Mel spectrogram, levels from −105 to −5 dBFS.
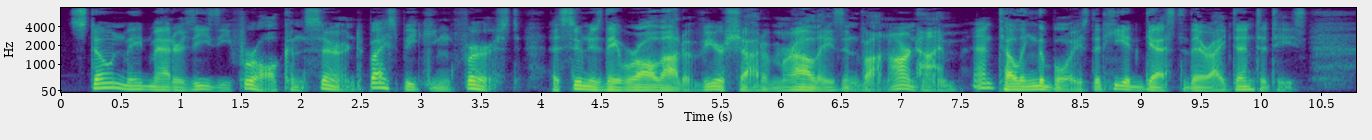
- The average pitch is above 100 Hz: No, very low, 95 Hz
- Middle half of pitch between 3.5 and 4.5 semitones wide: Yes, average, 4.2 semitones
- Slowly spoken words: No, average, 185 wpm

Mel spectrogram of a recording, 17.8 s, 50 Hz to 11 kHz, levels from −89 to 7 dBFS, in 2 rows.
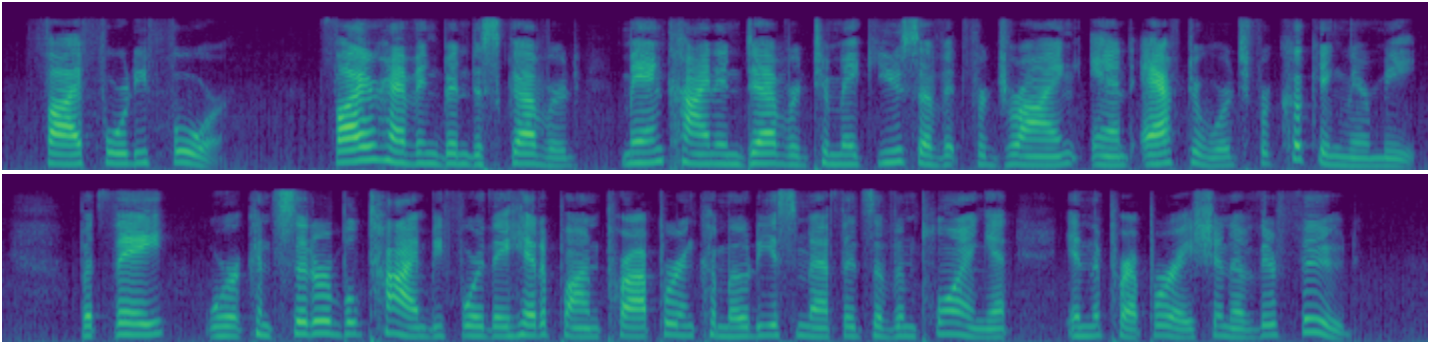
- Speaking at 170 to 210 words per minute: No, average, 145 wpm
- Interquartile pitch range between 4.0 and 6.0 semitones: No, average, 2.9 semitones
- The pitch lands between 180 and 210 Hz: Yes, medium, 185 Hz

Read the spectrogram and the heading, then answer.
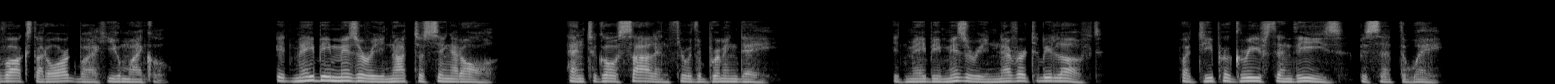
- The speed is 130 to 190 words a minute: Yes, average, 145 wpm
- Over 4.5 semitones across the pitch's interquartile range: No, average, 3.7 semitones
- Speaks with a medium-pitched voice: No, low, 130 Hz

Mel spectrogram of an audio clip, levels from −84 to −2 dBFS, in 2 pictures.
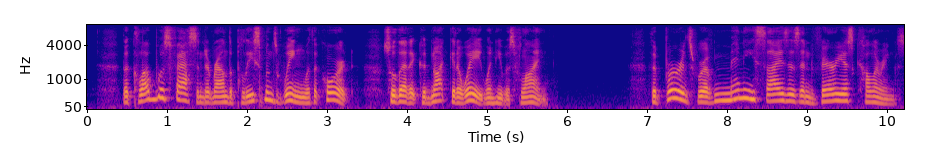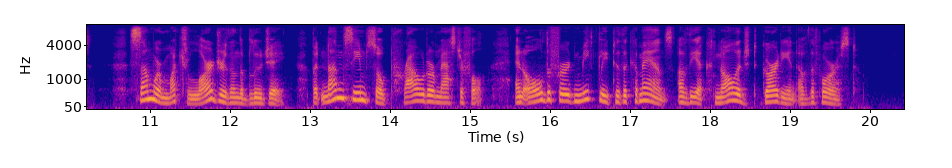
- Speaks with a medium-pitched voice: Yes, medium, 175 Hz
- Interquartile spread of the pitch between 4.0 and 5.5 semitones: Yes, average, 5.1 semitones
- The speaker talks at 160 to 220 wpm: Yes, average, 175 wpm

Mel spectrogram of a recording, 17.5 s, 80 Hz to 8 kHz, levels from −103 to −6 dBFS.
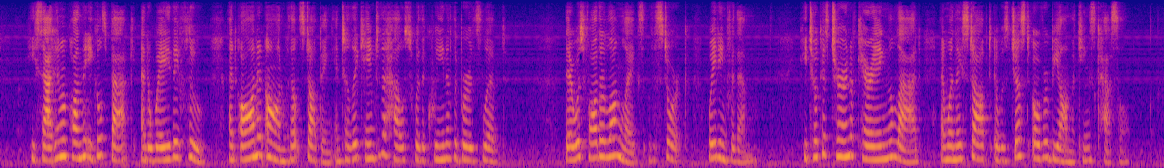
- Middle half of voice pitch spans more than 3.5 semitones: No, average, 3.2 semitones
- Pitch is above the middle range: Yes, high, 235 Hz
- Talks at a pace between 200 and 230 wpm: Yes, fast, 205 wpm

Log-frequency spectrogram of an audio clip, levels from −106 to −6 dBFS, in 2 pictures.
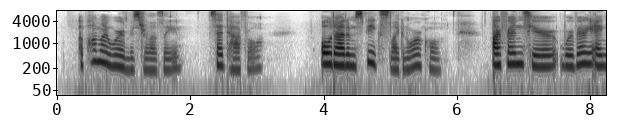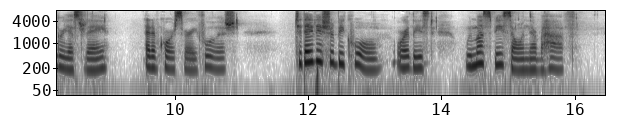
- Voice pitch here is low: No, high, 225 Hz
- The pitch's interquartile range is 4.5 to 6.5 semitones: Yes, average, 5.3 semitones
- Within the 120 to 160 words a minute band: Yes, average, 145 wpm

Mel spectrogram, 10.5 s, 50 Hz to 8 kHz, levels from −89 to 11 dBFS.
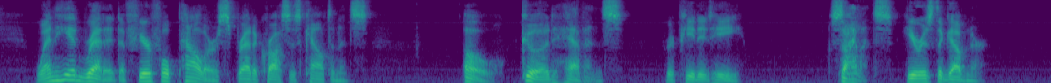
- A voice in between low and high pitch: No, very low, 95 Hz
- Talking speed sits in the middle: No, slow, 125 wpm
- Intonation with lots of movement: Yes, wide, 8.4 semitones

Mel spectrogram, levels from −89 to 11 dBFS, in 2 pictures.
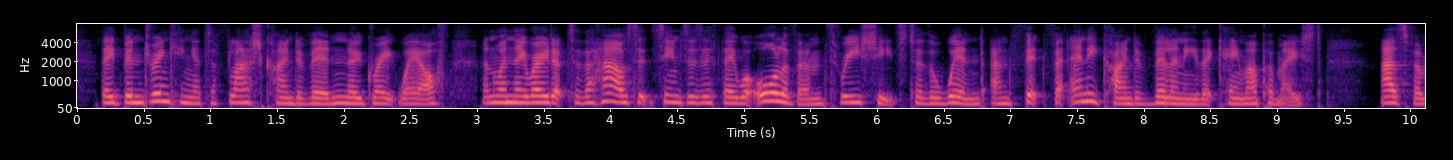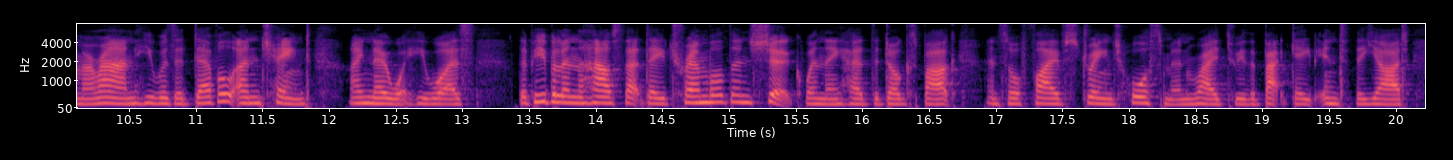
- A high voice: Yes, high, 200 Hz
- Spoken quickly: Yes, fast, 250 wpm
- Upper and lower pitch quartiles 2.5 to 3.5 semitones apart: Yes, average, 3.2 semitones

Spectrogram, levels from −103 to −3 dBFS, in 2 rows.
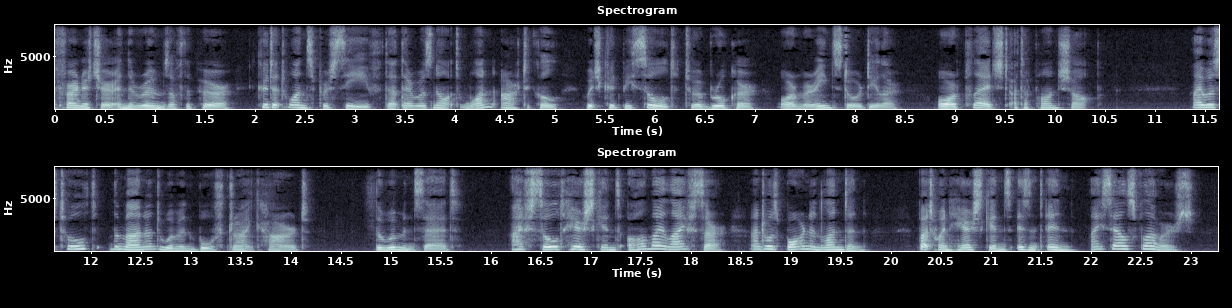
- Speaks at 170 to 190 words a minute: Yes, average, 180 wpm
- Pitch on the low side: No, high, 200 Hz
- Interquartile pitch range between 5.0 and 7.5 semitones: Yes, wide, 5.5 semitones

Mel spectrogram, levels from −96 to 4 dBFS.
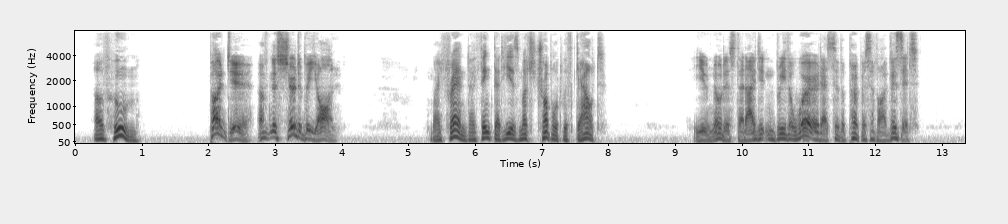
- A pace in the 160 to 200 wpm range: No, average, 150 wpm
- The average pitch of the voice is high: No, low, 115 Hz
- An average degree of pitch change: No, wide, 5.8 semitones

